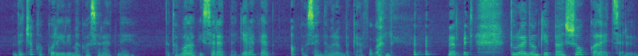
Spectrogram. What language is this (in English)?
Hungarian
